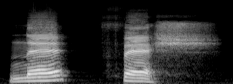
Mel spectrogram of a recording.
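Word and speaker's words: נֶפֶשׁ: Então, como é que eu leio? Ne fech. Ó, ó aqui, aquele aquele X de cobra, né? Cascabel. É o nefash.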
